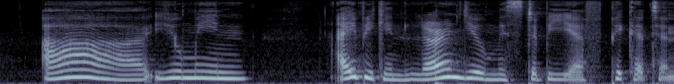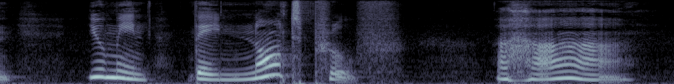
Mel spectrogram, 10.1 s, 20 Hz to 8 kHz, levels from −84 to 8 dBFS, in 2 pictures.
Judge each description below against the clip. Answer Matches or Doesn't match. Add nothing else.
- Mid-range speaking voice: Doesn't match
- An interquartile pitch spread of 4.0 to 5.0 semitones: Matches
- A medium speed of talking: Doesn't match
